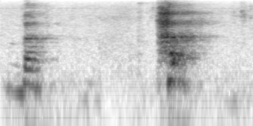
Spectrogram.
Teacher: have the same place of articulation right they're both bilabial · so you have the air stops at your lips and then pops out um so the these are a a pair they have the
